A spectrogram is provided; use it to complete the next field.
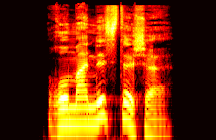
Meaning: inflection of romanistisch: 1. strong/mixed nominative/accusative feminine singular 2. strong nominative/accusative plural 3. weak nominative all-gender singular
- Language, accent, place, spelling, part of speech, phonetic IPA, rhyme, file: German, Germany, Berlin, romanistische, adjective, [ʁomaˈnɪstɪʃə], -ɪstɪʃə, De-romanistische.ogg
